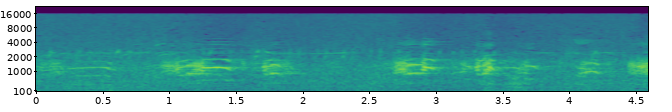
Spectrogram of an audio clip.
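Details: Common shelduck flock sparring at the start of the breeding season, establishing pecking order and impressing potential mates; loud nasal honking bursts in irregular clusters, with thin drawn-out whistles threading between them.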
